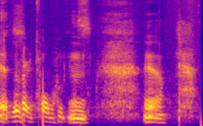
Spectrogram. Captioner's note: laugh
